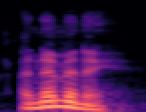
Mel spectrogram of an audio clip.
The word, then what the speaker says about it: anemone: or who works for flowers em no sorry a n e m o n e anemone anemone so um this start uh here the a is actually pronounced like an ER like uh anime and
